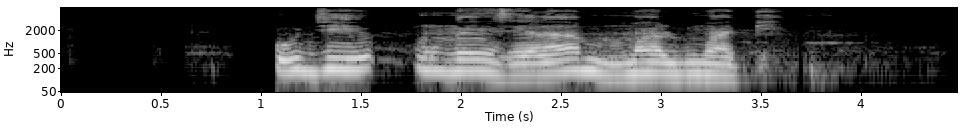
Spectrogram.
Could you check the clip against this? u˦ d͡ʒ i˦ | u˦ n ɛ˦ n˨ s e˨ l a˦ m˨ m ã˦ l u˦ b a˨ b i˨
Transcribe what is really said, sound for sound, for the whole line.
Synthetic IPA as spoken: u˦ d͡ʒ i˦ | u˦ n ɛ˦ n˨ z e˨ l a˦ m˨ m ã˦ l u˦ m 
